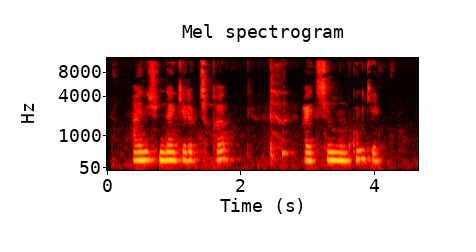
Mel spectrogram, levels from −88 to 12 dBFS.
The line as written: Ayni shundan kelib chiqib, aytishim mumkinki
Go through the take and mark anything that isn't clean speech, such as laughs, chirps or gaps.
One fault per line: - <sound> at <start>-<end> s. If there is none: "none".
- cough at 2.4-2.8 s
